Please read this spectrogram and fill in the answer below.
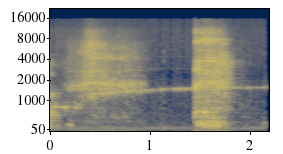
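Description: A police siren on the road outside wailing as one thin tone that slowly rises and falls. A single cough about a second and a half in is the loudest sound.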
